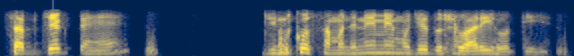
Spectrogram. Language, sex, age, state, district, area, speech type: Urdu, male, 18-30, Bihar, Purnia, rural, conversation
